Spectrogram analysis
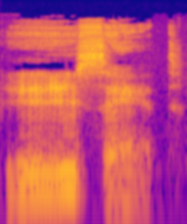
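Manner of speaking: croissant clipped to a low unvoiced "sant"; low breathy mangled croissant; grandma's mispronunciation. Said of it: "It still came out".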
